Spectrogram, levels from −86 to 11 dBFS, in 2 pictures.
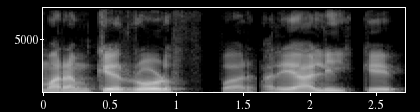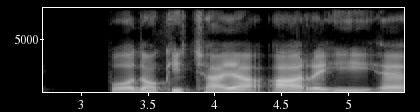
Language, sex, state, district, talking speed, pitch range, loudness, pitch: Hindi, male, Bihar, Darbhanga, 120 wpm, 130-135 Hz, -18 LUFS, 130 Hz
